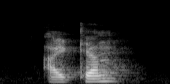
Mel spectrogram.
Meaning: to age
- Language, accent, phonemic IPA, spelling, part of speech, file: German, Austria, /ˈʔaltɐn/, altern, verb, De-at-altern.ogg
